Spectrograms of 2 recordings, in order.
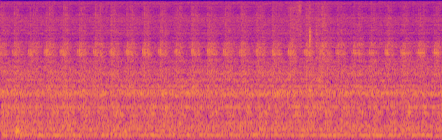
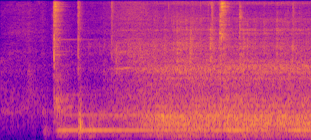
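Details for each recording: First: Old gas furnace that the owner says makes loud, fluctuating noises at night: steady motor hum with a fast, loose rattle about twice a second from the draft inducer motor up top; technician suggests lubricating or oiling it. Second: Same old Bryant gas furnace after the motor was oiled: a few clicks, then a low, even hum with no squeal or grinding; much quieter, a temporary fix. The fan was checked and is not the cause. Normal inducer motor running.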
